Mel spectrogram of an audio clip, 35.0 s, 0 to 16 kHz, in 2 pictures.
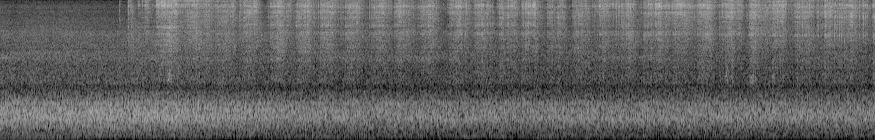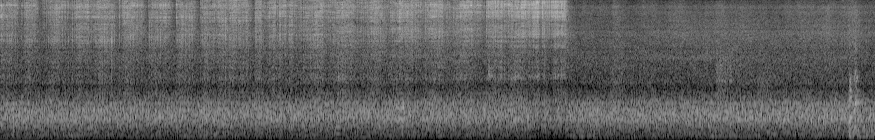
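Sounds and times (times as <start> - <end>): welding arc crackling hiss: 2.3 - 35.0.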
